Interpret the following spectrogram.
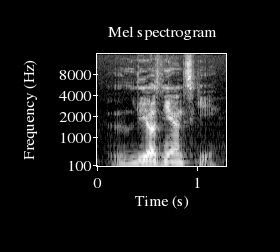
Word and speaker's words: Lioznyansky: So we are here with Lioznyansky.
